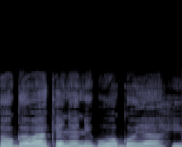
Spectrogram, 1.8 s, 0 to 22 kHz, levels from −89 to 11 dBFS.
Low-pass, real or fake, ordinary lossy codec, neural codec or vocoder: none; real; none; none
